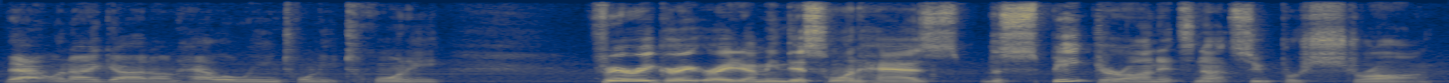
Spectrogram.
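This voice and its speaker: Holding a camera and staying behind it, a U.S. radio collector shows off his collection in a room at home in an unscripted, casual review. He speaks in an animated, mid-range voice at a moderate pace, often repeating himself for emphasis, with clear background room noise.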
